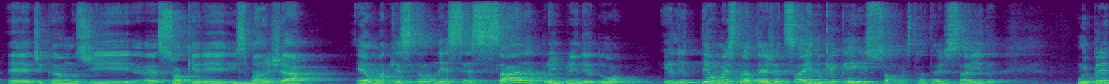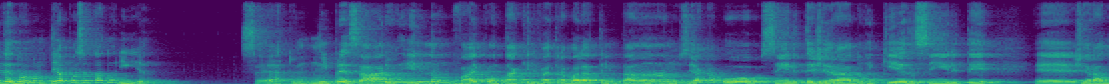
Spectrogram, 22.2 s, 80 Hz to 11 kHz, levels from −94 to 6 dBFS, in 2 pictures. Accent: Brazilian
